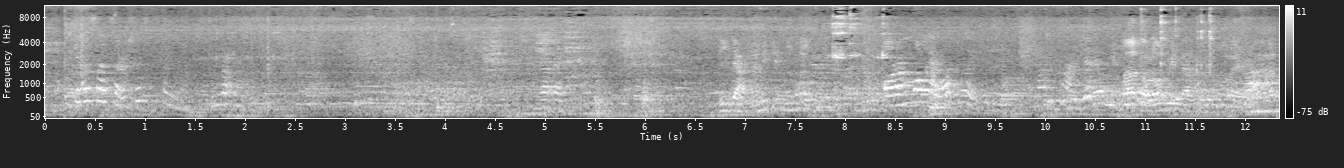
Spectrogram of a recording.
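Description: Glasses clink and knock on a wooden table.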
